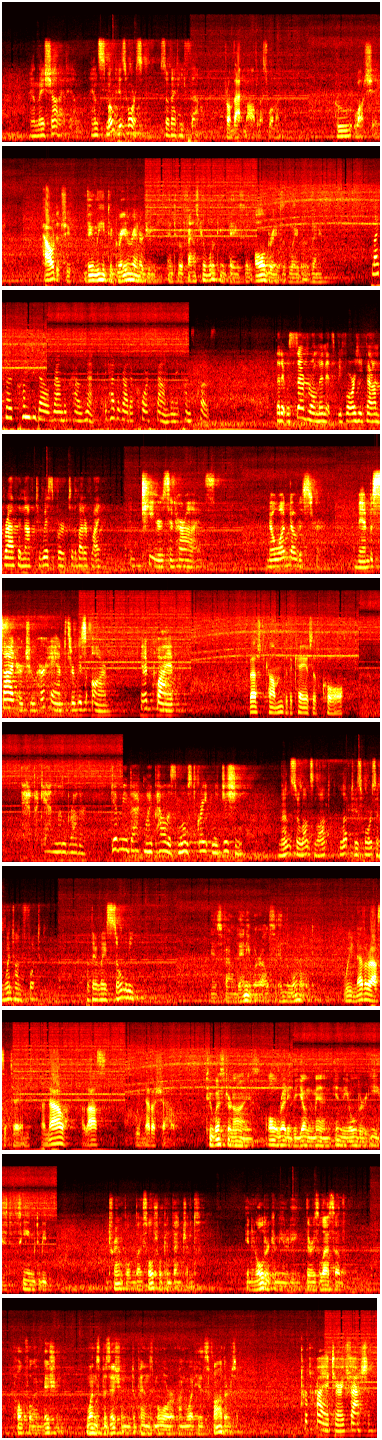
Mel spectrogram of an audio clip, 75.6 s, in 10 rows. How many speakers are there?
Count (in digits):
6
